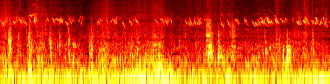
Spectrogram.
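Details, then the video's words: Baby chickens, four days old, chirping as they run about a Czech farm while the brood hen watches; quick high-pitched peeps in clusters, steady chatter of several chicks over a low rumbling background. "Our New Cute Baby Chickens Running Around and Chirping"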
